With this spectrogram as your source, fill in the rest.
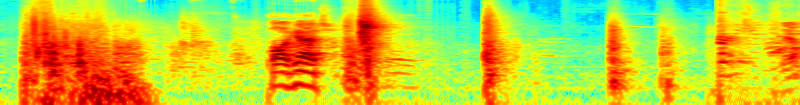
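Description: A soft cushion thuds as it lands.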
